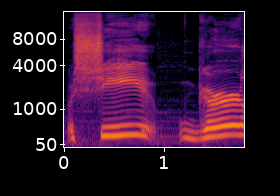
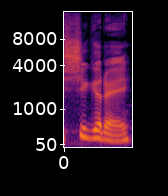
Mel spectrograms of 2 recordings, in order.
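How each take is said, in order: First: It sounds like sugar starting with she. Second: It does not sound like sugar. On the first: The speaker calls it wrong. "like, sugar, but with a she" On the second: The speaker calls it right. "I think it's actually pronounced sh Shigure"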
